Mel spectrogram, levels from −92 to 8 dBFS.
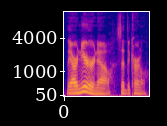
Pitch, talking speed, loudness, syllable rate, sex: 130 Hz, 245 wpm, -17 LUFS, 7.2 syllables/s, male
